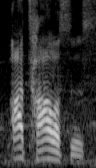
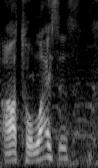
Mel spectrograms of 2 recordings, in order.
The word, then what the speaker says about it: autologous: so hyper does it how about autologous for years I pronounce that autolysis I mispronounced words all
